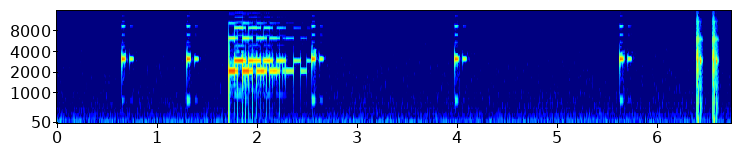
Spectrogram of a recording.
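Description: Short electronic menu blips sound one after another.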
